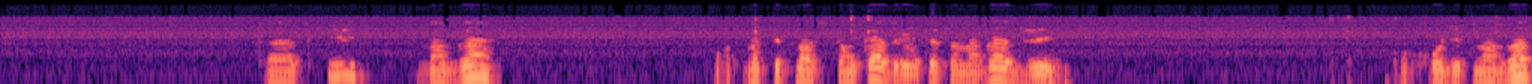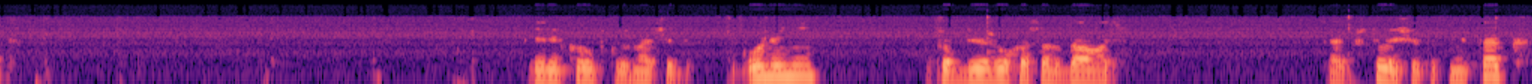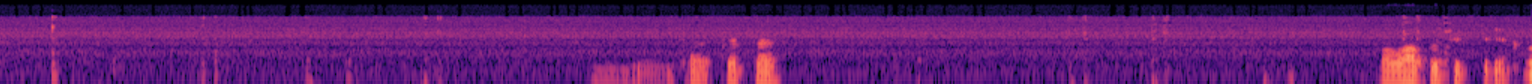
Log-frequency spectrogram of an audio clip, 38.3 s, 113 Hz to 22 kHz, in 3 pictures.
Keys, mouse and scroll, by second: 8.5 g, 11.6 middle click, 13.3 middle click, 15.0 middle click, 17.9 r, 19.1-20.5 middle drag, 21.0-23.8 middle drag, 25.1 middle click, 26.5 middle click, 27.2 middle click, 30.4 r, 35.1 click, 36.0 r, 37.5-38.3 middle drag.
